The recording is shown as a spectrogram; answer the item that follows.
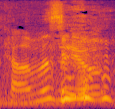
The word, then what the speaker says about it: Kalamazoo: Yes, Kalamazoo, Michigan, on the farm.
